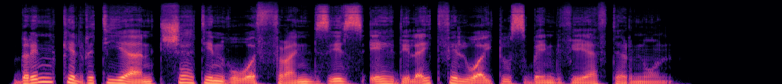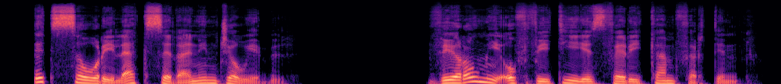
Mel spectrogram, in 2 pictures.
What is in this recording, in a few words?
Arabia, english accents; english accents challenge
